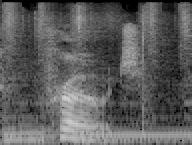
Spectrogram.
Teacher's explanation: If you say the word project and you drop the final T, it sounds like proj. The listener's brain has to stop and guess what you meant.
